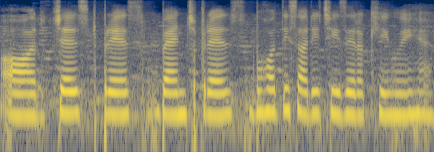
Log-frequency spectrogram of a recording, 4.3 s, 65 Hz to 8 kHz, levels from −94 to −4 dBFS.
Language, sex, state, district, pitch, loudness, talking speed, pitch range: Hindi, female, Chhattisgarh, Bilaspur, 215 Hz, -15 LUFS, 165 wpm, 210-225 Hz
